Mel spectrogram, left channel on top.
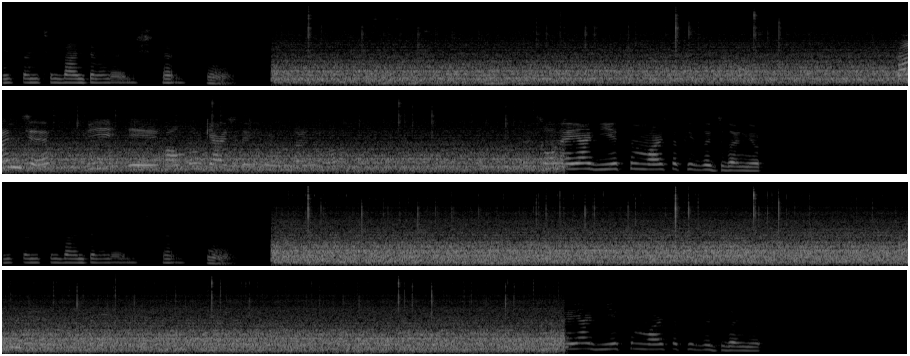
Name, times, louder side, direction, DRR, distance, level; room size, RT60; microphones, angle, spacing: voice 1, 0.0-1.8 8.9-12.5 14.3-16.6, left 8 dB, 90° left, 0.4 m, -45 dB
voice 2, 2.0-2.4 3.5-8.2, equal, 5° left, 0.7 m, -53 dB
sound 1, 2.7-14.7, right 3 dB, 30° right, 0.4 m, -38 dB
3.0 x 2.7 x 4.0 m
head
